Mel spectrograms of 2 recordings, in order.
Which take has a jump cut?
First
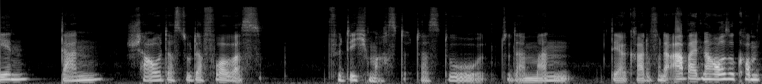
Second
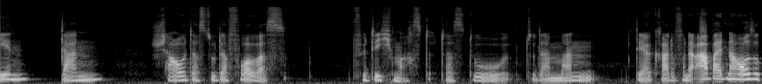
first; 1 cut; at 1.1 s

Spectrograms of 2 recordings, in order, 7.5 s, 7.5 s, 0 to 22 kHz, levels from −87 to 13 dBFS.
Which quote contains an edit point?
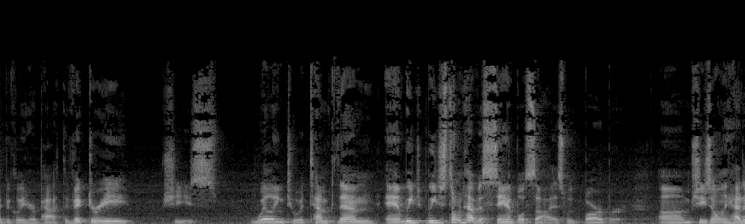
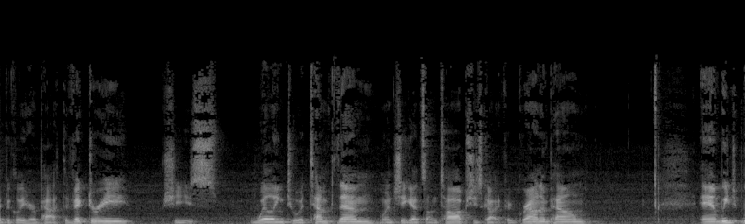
first; 1 cut; at 3.7 s

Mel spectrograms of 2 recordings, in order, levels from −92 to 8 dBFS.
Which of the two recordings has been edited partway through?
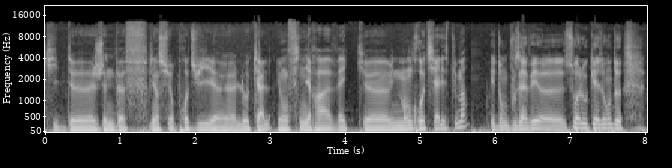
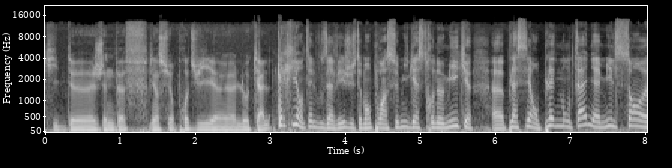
second; 1 cut; at 3.0 s

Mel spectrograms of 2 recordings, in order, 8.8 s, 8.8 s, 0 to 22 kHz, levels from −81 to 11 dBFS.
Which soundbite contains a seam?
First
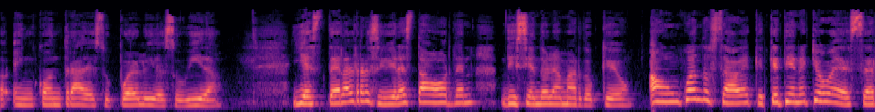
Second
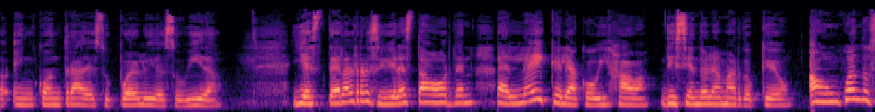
first; 1 cut; at 5.0 s

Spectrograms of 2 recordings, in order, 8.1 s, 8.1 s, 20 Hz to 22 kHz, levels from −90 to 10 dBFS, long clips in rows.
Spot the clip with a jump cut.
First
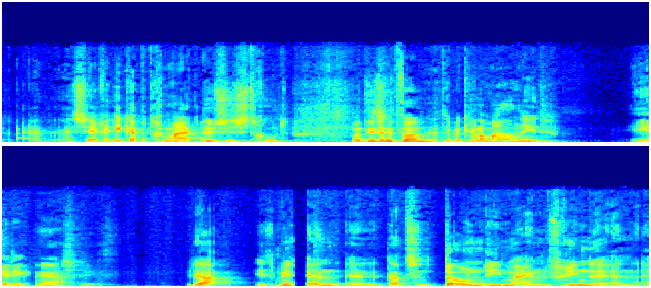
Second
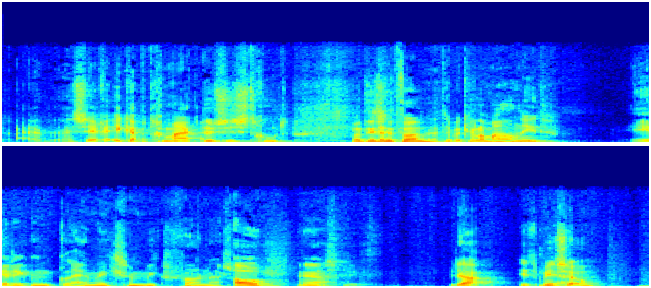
first; 2 cuts; at 4.2 s, 5.9 s

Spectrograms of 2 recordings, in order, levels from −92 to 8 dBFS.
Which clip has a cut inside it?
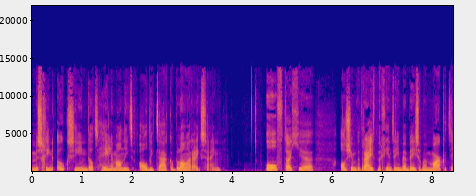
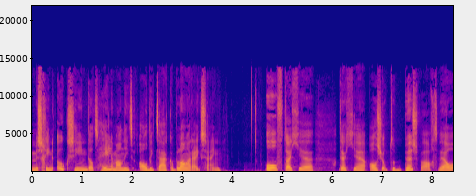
second; 1 cut; at 6.1 s

